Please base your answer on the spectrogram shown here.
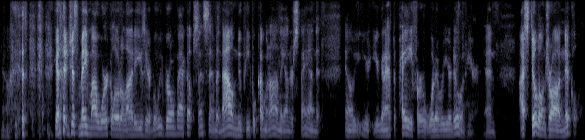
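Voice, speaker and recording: A middle-aged man who founded a ministry talks as an interview guest, his medium-pitched voice a bit bright and fairly quick. He rambles through long stories in casual conversation, filling them with fillers and the occasional laugh.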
